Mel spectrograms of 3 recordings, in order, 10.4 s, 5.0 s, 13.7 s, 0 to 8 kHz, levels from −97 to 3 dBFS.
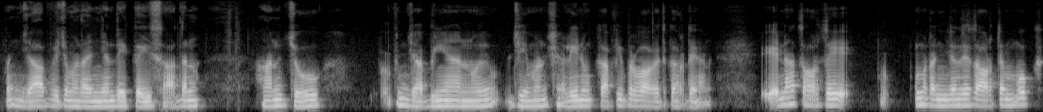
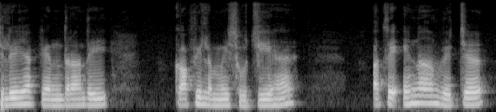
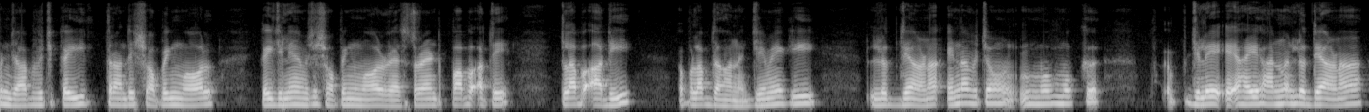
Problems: background sounds at intervals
